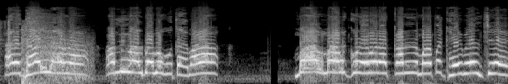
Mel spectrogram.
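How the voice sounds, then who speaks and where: A very high, pitched-up young cartoon sidekick voiced by a man with a West Bengal accent. He sounds put-upon and plaintive, always complaining. Clear noise runs behind him. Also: a little fast, fairly bright tone. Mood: exasperated. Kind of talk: comic cartoon dialogue.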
